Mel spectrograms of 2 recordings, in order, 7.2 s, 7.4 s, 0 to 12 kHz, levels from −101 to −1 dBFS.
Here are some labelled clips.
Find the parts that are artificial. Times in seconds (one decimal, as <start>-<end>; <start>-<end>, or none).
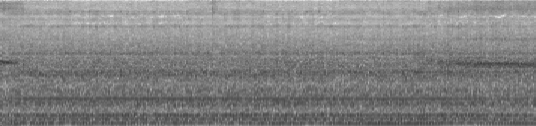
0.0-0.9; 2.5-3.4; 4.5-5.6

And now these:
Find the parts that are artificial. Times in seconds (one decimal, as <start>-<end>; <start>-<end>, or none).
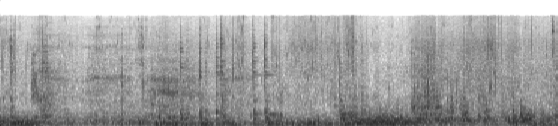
1.1-2.0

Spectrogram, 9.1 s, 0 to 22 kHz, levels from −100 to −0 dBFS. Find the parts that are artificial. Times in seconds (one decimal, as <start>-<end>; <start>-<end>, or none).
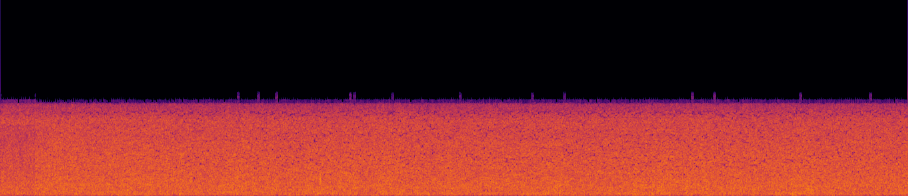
1.0-1.7; 4.4-6.2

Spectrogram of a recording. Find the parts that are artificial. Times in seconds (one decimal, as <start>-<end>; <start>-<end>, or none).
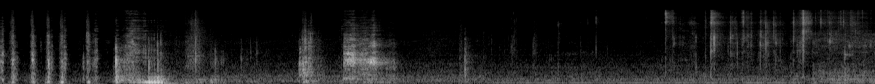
5.5-8.8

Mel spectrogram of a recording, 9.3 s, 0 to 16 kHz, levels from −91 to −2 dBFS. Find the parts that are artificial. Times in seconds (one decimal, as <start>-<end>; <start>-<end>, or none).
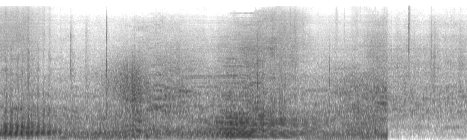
0.0-2.0; 2.6-9.3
